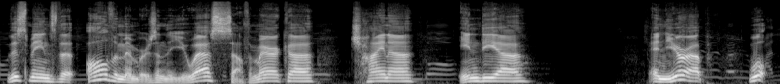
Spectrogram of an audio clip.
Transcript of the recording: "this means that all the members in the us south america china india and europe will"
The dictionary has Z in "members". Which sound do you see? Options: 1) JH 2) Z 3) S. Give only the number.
2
